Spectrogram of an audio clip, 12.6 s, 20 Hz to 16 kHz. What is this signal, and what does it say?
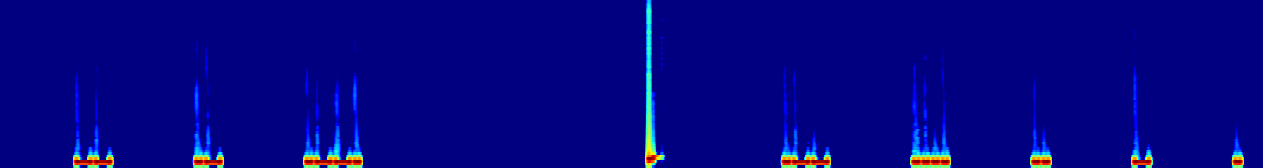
Morse code, heard as a keyed tone, about 25 wpm, spaced as for 9 wpm, 700 Hz. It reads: MAP WHITE
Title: 6x Character Spacing - Top 500 Words - 25wpm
